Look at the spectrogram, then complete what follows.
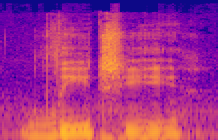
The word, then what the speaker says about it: lychee: No, it is not lychee, but rather lychee.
